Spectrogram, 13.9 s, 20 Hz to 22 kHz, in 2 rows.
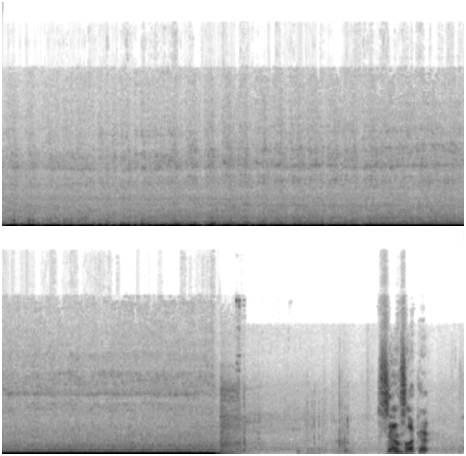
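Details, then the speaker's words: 1984 Ford Falcon XE wagon, Barra turbo engine on Haltech Elite 2500 ECU, first start after intercooler piping, fuel and wiring work: loud deep idle rumble with slightly uneven rasping edge; runs perfectly but a bit raspy. "it is a bit raspy runs perfectly"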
